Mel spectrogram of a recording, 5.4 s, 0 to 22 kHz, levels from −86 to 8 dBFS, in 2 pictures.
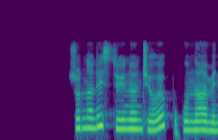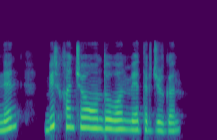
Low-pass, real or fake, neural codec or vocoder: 7.2 kHz; fake; codec, 16 kHz in and 24 kHz out, 1 kbps, XY-Tokenizer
